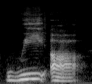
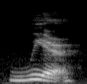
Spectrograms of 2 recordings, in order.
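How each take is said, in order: First: The pronoun and verb are said as two words. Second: The pronoun and verb are joined into one syllable. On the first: "What about we are?" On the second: "You can contract this like so"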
